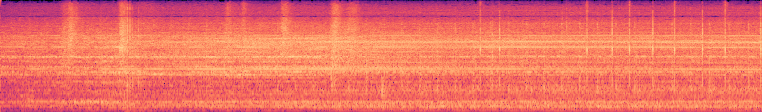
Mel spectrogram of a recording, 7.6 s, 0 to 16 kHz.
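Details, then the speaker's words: HCalory SS2 diesel heater turned down to level five, mid setting, drawing about 25 W: steady even blower roar with a soft combustion hiss, no surging, popping or knocking; running normally. "okay folks we just bought the diesel heater down to level five that's right in the middle"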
